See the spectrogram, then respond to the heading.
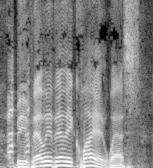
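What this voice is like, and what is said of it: Elmer Fudd cartoon voice impression. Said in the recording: “Wes Welker's a good Elmer Fudd name ... That wasn't a very good impression.”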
